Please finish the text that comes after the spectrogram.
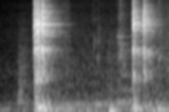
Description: Burnham boiler before starting up is making a weird clicking noise before startup. Trying to determine what is the cause and if anyone else has had this issue.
